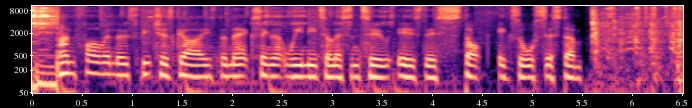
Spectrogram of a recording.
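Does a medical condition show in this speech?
No.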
